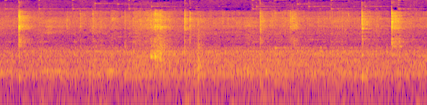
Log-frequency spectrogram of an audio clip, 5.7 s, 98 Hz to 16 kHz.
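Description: Spoon stirring 200 grams of mushrooms in a pan for mushroom biryani, with steady scraping and clinks against the metal, a few sharper taps, and a soft sizzle running underneath throughout.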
